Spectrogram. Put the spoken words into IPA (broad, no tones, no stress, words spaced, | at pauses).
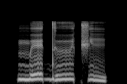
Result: me dɨːt͡ʃi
